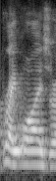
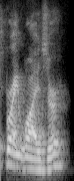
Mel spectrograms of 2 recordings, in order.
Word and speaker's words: Breitweiser: We have Bretteiser. Am I pronouncing your name correctly? Uh Brightweiser I've gone by. But yeah, anything, you know, it's Brightweiser.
